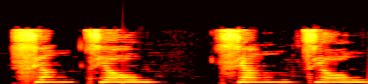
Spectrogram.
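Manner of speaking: "Xiang xiao" high and level, leading the class; group read-aloud. Shown as a demonstration. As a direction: lead the class in reading together. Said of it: "kita baca sekali lagi ya". ("Xiang xiao" dibaca tinggi bersama-sama)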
